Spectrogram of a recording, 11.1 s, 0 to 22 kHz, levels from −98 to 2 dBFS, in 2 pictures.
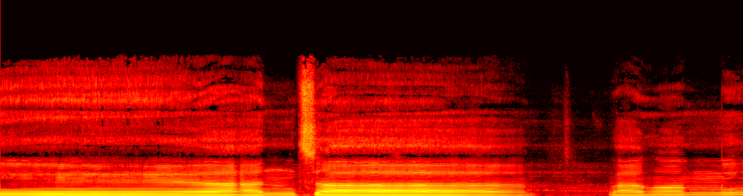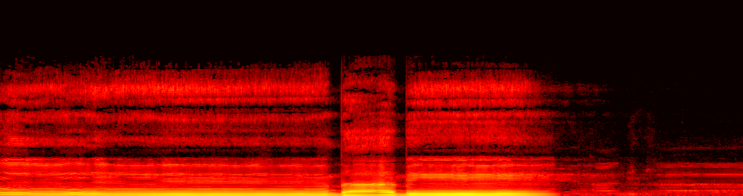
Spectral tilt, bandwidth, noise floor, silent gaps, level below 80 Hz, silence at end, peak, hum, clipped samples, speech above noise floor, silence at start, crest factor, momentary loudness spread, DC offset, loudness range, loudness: -6 dB/octave; 15.5 kHz; -57 dBFS; none; -78 dBFS; 1.4 s; -10 dBFS; none; under 0.1%; 32 dB; 0 s; 16 dB; 10 LU; under 0.1%; 7 LU; -27 LUFS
